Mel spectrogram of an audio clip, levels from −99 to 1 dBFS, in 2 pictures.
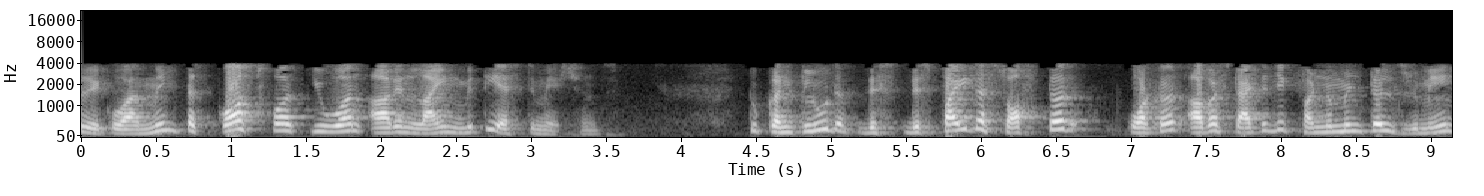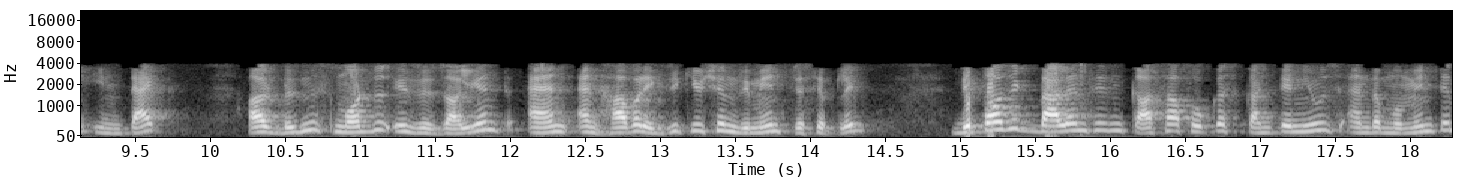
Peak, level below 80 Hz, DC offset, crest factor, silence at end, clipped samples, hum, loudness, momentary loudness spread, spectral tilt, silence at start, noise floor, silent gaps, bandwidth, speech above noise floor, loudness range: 0 dBFS; -54 dBFS; under 0.1%; 16 dB; 0 s; under 0.1%; none; -17 LUFS; 9 LU; -10.5 dB/octave; 0 s; -60 dBFS; none; 4 kHz; 43 dB; 3 LU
